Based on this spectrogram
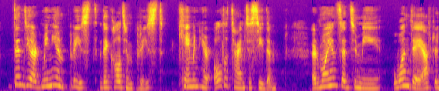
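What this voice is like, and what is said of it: Reads aloud in a put-on accent. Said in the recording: “Best accent of the show so far.”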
